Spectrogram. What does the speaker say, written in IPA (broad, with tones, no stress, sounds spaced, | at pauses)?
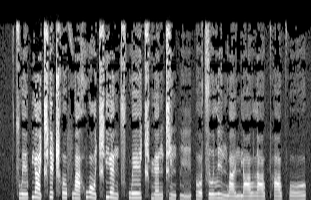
t͡s w e˨˦ ɪ̯ p j ä˥˨ t͡ɕʰ i˦ ʈ͡ʂʰ ɤ˦ f w ä˥˨ x w ɔ˥˨ t͡ɕʰ j ɛ˥˨ n t͡sʰ w e˦ ɪ̯ t͡ɕʰ ɥ ɛ˦ n t͡ɕ i˥˨ n p ḭ˨˩ | ɤ̰˨˩ t͡s ɹ̩˦ l i˥˨ n̪ w a˨˦ ɪ̯ n̪ j ɑ˨˦ ʊ̯ l ɑ˨˦ ʊ̯ pʰ ɑ˨˦ ʊ̯ pʰ o˨˦ ʊ̯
